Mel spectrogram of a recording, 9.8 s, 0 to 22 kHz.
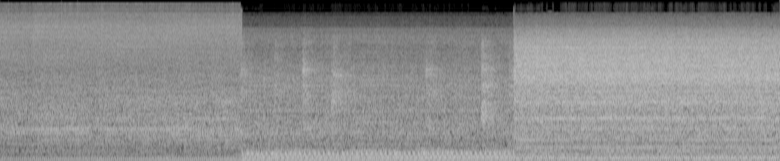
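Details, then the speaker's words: Fox Body Mustang V8 with a Holley 4-barrel carburetor, just started and running on the choke after the carburetor idle air-fuel mixture was richened to cure a rough idle: steady, even low burble with no misses or knocks; normal idle. "There it is, running on the choke. Joe, we're gonna leave it running."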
